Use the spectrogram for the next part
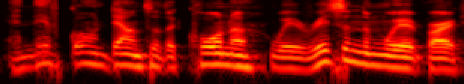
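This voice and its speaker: A man's voice: medium pitch, normal speed, darkish tone. A man with a broad New Zealand accent telling a casual anecdote in slangy, matey talk among friends. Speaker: podcast host and storyteller. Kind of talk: casual chat, yarning anecdote.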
